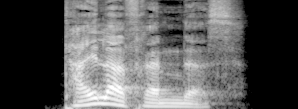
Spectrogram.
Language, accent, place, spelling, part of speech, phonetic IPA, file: German, Germany, Berlin, teilerfremdes, adjective, [ˈtaɪ̯lɐˌfʁɛmdəs], De-teilerfremdes.ogg
- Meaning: strong/mixed nominative/accusative neuter singular of teilerfremd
